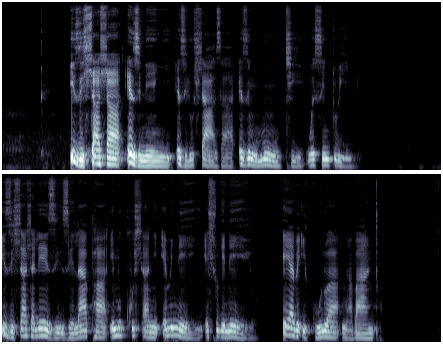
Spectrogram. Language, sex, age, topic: North Ndebele, male, 50+, health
